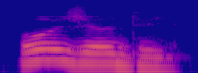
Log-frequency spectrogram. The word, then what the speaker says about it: aujourd'hui: Aujourd'hui.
